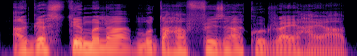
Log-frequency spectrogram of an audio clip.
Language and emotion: Urdu, neutral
